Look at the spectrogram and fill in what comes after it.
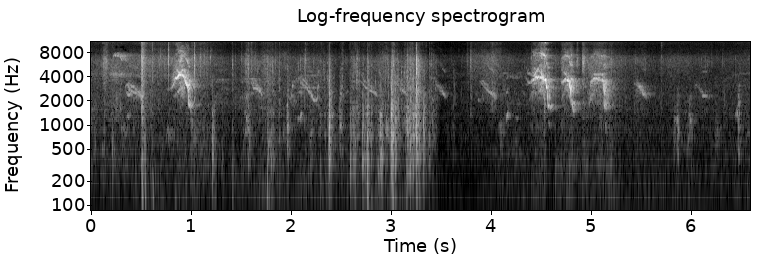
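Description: Short, sharp bird calls sliding down in pitch, about a second in and again a few times around four and a half seconds, among scattered clicks and knocks from handling a plastic basin.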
